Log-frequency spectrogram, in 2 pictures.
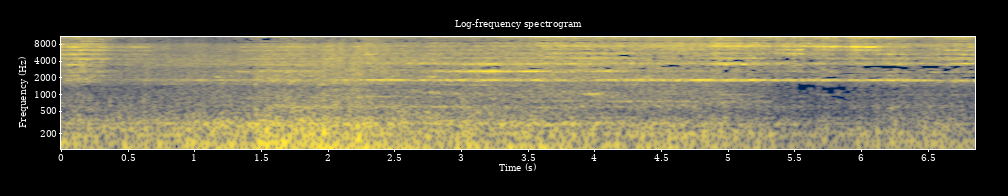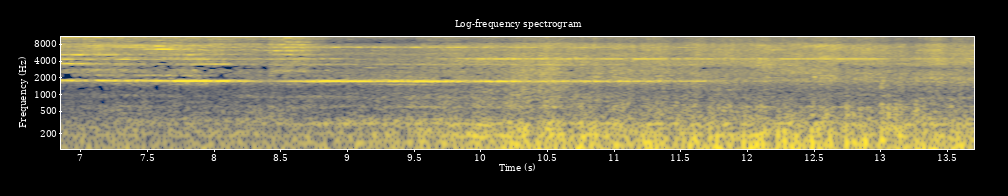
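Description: Freight train's tank cars rolling past: a steady low rumble of wheels on rail, with thin high-pitched wheel squeal held over most of it.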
